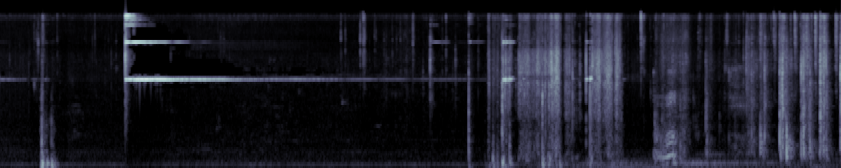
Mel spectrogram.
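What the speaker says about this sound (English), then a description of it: "Let's ring the bell." A small bell rings once, bright and close, its clear tone hanging and slowly fading over several seconds; a short tap comes before it, and a person talks after the ring dies away.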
